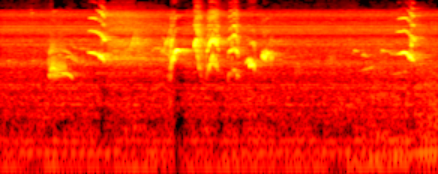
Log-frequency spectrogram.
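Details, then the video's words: Kacer, the Oriental magpie-robin, singing imitated prinia and sunbird material: buzzy slurred notes followed by a quick jumble of bright whistles, ending with a lone rising whistle. "Kacer (materi ciblek dan kolibri)"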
